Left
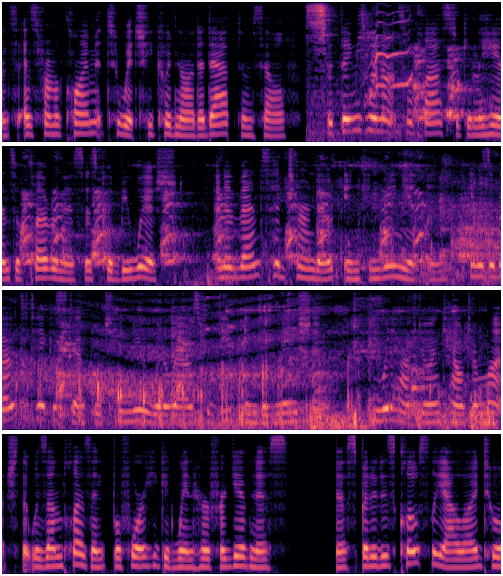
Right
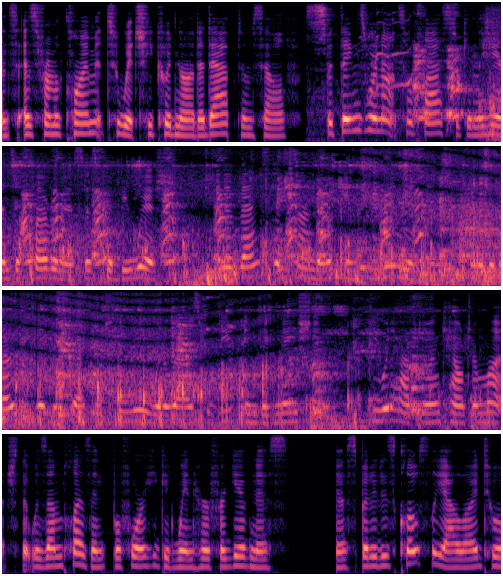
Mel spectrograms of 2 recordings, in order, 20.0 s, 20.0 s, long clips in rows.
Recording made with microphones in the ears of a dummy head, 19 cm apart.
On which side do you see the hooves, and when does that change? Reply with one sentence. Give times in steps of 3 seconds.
In this clip you hear the hooves not at all from 0 s, on the right from 3 s, on the left from 12 s and not at all from 15 s.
